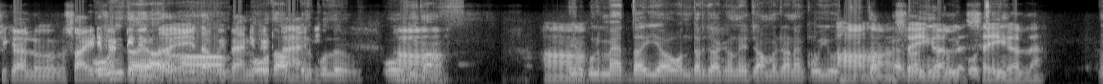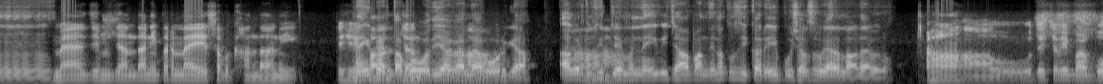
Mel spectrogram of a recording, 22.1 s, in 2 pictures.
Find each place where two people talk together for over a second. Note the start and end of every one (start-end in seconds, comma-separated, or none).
1.0-3.2, 8.4-10.1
